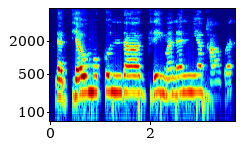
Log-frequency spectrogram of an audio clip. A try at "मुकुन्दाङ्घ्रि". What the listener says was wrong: Mukundangri. Angri. No, and also ng. Also one anuswara ng. Mukundangri. Anuswara is there.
